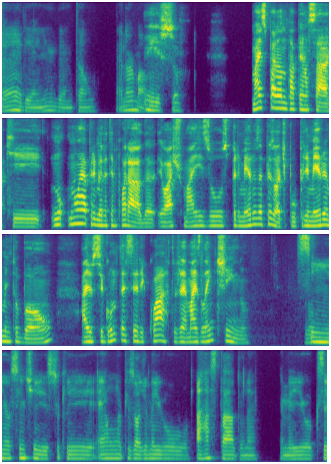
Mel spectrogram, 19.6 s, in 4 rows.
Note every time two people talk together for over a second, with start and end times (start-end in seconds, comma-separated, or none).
none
